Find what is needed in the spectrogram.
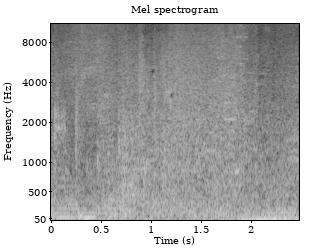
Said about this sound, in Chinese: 撞车场面相当震撼，但很可惜小车没被夹在中间，车内的老兄直呼精彩，很劲爆的一次实验。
